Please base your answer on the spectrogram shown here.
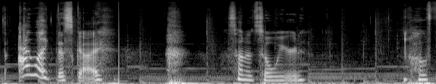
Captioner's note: exhale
